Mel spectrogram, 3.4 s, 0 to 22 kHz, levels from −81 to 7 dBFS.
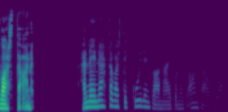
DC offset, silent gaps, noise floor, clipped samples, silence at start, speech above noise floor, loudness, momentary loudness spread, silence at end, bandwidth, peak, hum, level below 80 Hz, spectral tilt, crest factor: under 0.1%; none; under -90 dBFS; under 0.1%; 0 s; over 62 dB; -30 LUFS; 23 LU; 1.3 s; 15.5 kHz; -2 dBFS; none; -68 dBFS; -5 dB/octave; 28 dB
